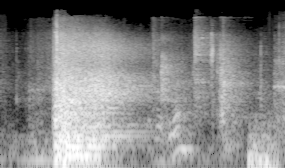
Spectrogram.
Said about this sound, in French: Ils pénètrent à l'intérieur et inspectent chaque pièce méthodiquement, à la recherche du moindre signe de vie. Mais dès qu'un doute survient, comme dans cette cage d'escalier, il tire.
